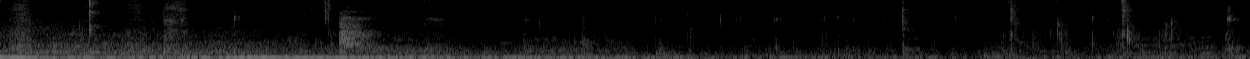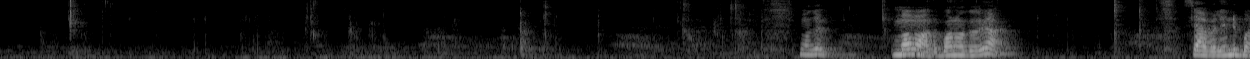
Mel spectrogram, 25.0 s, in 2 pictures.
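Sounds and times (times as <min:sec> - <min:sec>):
chewing and biting food: 0:00.7 - 0:20.4.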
